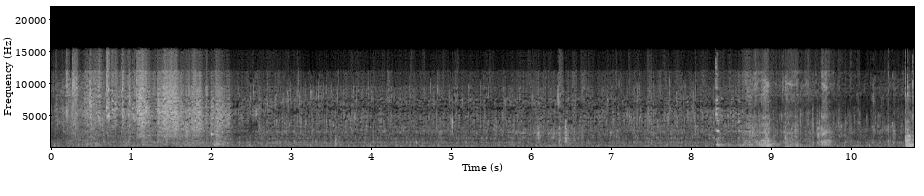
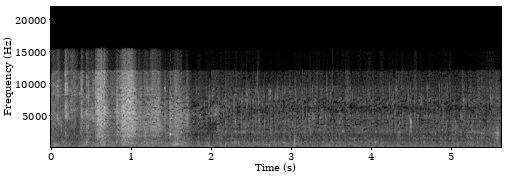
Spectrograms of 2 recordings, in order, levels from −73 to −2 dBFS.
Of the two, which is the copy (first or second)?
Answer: second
